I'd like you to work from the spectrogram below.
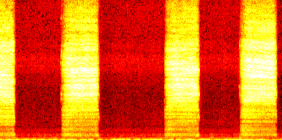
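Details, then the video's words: Nest-box barn owlets in north Glasgow, two young being fed, repeat harsh snoring hisses: four broad, rasping bursts at uneven intervals of roughly one to two seconds. "Barn owlets feeding"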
